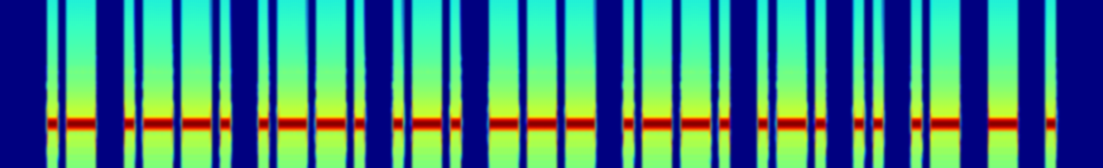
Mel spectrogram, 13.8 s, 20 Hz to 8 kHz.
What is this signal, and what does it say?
Morse code, heard as a keyed tone, about 10 wpm, 700 Hz. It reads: APPROPRIATE
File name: Book One / 01-Chapter 1 - 10 WPM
